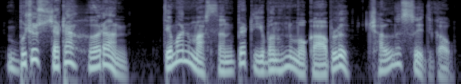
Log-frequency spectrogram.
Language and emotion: Kashmiri, surprised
